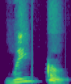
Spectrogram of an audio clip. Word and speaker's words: vehicle: Actually, H is there here, but when you are pronouncing the word vehicle, you are breathing upon that. We are breathing. You are upon the H sound. You're not pronouncing that sound. So you're just pronouncing that vehicle.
